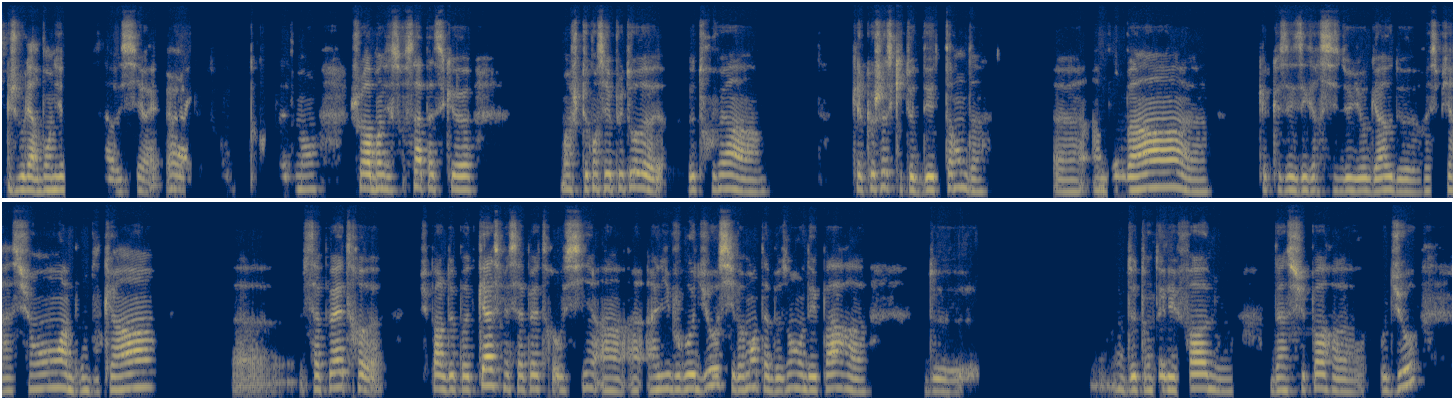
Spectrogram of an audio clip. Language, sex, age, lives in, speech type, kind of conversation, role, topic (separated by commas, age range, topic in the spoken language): French, female, 40-44, France, conversation, advice, advisor, Quelles difficultés rencontres-tu pour t’endormir à cause du stress et de pensées répétitives ?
